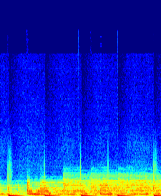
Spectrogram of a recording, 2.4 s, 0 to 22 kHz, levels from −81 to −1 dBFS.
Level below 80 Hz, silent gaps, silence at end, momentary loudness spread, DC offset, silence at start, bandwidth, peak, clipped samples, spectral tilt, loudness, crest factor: -16 dBFS; none; 0 s; 2 LU; under 0.1%; 0 s; 5.8 kHz; -2 dBFS; under 0.1%; -8.5 dB/octave; -15 LUFS; 10 dB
